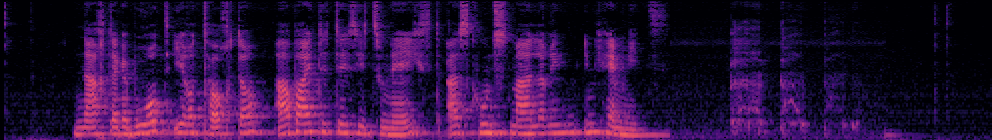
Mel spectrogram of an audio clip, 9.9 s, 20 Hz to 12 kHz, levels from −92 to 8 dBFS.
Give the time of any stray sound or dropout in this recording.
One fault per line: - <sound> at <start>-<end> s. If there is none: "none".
- cough at 7.3-8.6 s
